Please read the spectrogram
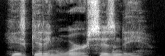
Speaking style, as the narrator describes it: said in a low voice

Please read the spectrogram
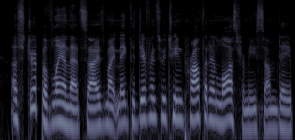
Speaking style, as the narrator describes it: Paul said

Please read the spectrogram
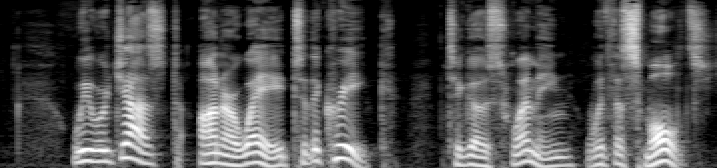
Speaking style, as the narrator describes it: Jack said

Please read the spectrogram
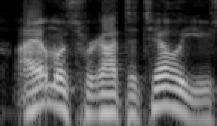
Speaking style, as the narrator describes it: she said

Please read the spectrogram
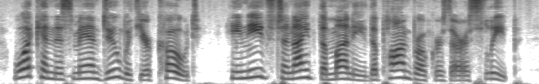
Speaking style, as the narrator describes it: she cried

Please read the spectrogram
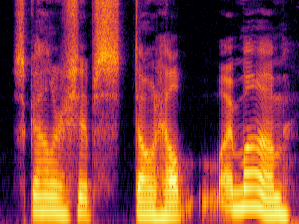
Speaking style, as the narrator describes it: he insisted, his voice choked with tears

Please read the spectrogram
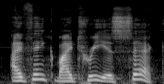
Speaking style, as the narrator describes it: said Fletcher

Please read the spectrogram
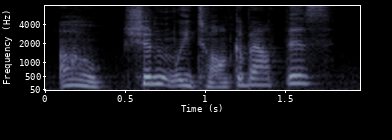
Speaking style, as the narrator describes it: he asked

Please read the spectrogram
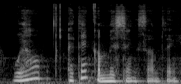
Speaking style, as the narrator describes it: he said

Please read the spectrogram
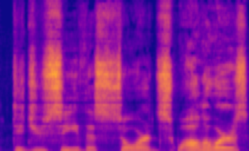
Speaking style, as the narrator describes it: exclaimed Mama

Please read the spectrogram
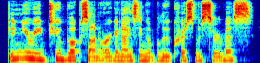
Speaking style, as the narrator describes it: he said

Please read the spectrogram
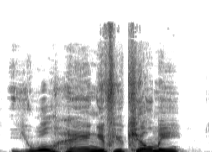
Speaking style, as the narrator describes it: threatened hysterically

